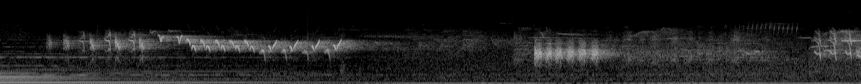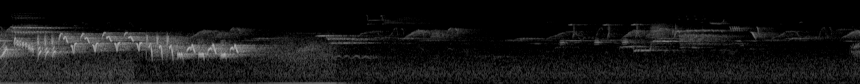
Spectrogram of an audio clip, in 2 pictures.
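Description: In the forest of a nature reserve, a blackcap warbler sings rich, fast warbling phrases in several loud bursts, then quieter overlapping chirps and calls from other birds follow, sounding like a scrappy exchange, with no talking.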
